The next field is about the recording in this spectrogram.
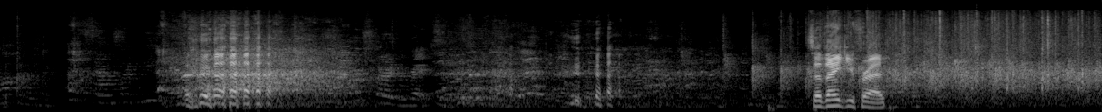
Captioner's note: laughter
